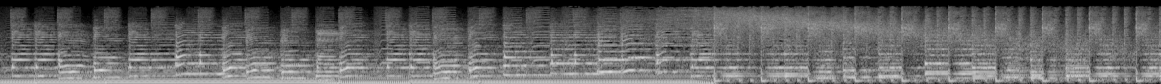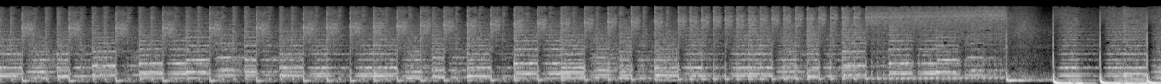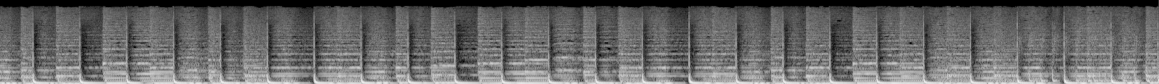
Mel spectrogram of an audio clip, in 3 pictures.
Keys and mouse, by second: 0.3 click, 0.7 click, 3.3 click, 3.9 click, 4.5-7.7 drag, 7.9 click, 9.1 click, 9.9 click, 10.9 KP_0, 11.1 click, 12.1 middle click, 13.3 middle click, 17.1-19.9 drag, 20.1-22.0 drag, 25.8 click, 27.9 click, 28.1-29.6 middle drag, 32.1 click.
